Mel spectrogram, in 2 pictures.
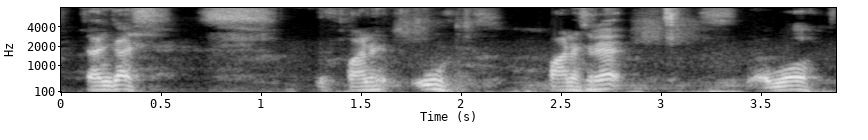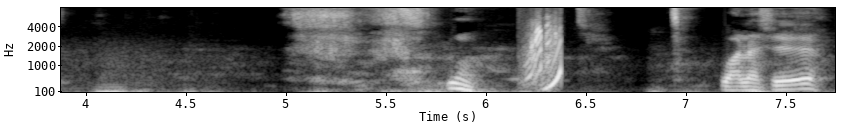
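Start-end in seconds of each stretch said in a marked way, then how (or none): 1.3-7.7 mouth full of hot food. Real, not acted. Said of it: "Bubur nget-ngetan rada panas sithik".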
